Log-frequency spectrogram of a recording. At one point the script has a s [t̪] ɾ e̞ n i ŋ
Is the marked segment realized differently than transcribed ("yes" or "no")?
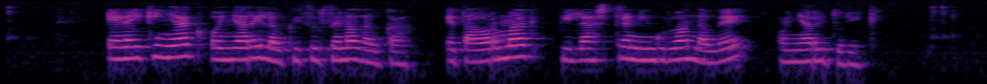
no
